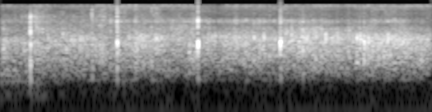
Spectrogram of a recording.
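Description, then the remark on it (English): A church audience applauds steadily and densely, with a few sharper, louder claps standing out at a regular, roughly even beat throughout. “You are not clapping, you are envious.”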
